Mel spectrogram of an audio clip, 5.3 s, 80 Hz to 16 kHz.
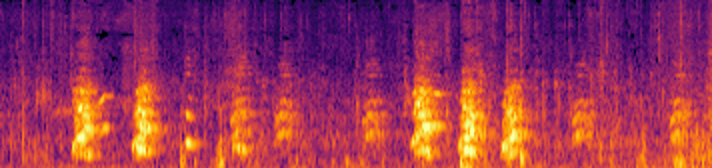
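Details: Feral puppies, five brothers aged 28 days, guarding raw meat as they eat; repeated throaty growl-barks, about three per second in clusters, loud and rough, with a person talking faintly underneath.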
